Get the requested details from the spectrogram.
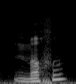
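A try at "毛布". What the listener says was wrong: Mofu. Oh yes, but they don't really pronounce the f in fu. It's more like mofu. Like you have the intention of making an F, but you don't.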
